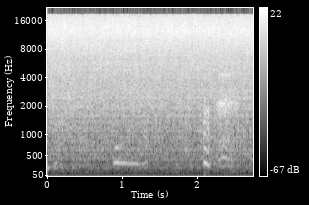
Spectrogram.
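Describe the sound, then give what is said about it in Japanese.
Running water rinses soap suds off during bath time, a continuous broad hiss that stays fairly even throughout, with a couple of brief faint tonal blips over it. “もこもこは全部流れちゃったね。”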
